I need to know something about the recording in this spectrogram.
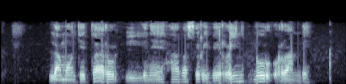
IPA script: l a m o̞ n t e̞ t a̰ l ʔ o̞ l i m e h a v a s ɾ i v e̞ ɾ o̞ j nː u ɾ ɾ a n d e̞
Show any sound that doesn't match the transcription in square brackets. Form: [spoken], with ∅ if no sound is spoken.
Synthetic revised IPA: l a m o̞ n t e̞ t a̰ [ɾ] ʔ o̞ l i [n] e h a v a s ɾ i v e̞ ɾ o̞ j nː u ɾ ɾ a n d e̞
